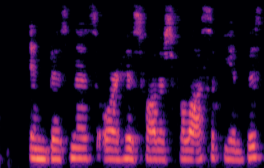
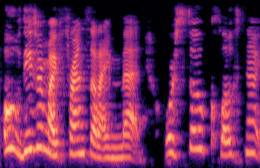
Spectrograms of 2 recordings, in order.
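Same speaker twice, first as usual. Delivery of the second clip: higher, louder fake friendliness; mock breezy cover-up; 6 semitones higher, 7 dB louder than usual. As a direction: bluff cheerfully as if old friends. Kangchi covers up with false friendliness.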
